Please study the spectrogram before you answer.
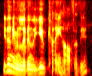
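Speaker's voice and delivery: usual speaking voice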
